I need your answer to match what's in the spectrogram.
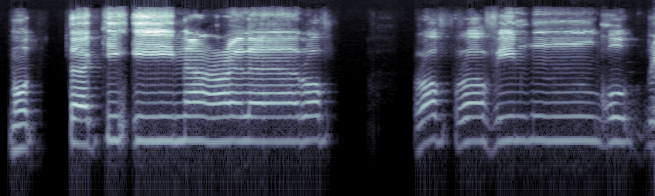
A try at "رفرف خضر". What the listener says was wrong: এখানে কেন টান দিবেন? রফ রফিন খুদরিন, এখানে টান হবে না, ইজহার ইজহার। আগে ভুলটা আইডেন্টিফাই করেন।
